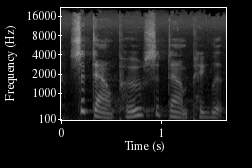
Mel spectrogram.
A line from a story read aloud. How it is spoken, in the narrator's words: said Owl kindly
